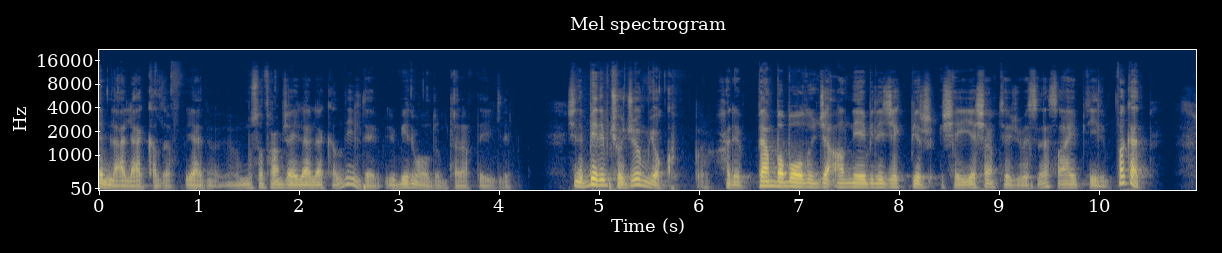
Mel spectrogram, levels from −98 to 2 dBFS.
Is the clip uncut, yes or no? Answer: yes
